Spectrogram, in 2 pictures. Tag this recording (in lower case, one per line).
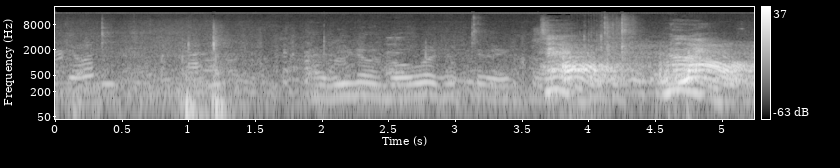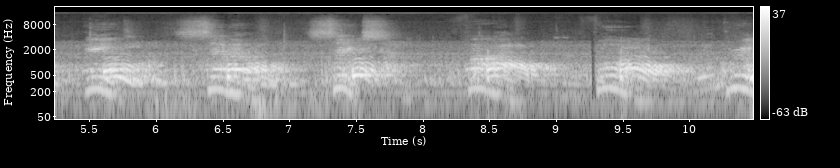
speech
